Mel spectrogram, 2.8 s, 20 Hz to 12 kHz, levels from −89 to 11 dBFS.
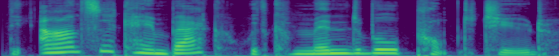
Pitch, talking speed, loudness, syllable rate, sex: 205 Hz, 150 wpm, -17 LUFS, 5.5 syllables/s, female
